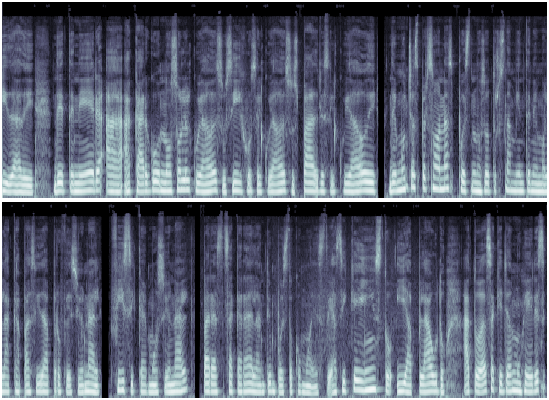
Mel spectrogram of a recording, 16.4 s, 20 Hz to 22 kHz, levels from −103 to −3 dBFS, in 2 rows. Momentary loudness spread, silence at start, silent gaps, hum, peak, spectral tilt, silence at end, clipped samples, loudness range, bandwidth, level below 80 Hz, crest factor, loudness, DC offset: 6 LU; 0 s; 5.64-5.72 s, 9.67-9.77 s, 11.07-11.13 s; none; -4 dBFS; -6.5 dB/octave; 0.05 s; under 0.1%; 2 LU; 15 kHz; -46 dBFS; 10 dB; -16 LUFS; under 0.1%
